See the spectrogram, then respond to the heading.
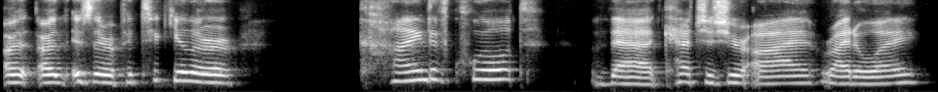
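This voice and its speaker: A woman's voice: medium pitch, fairly even intonation, slow pace, warm tone, clear, resonant tone. A woman hosting a conversational podcast interview, asking thoughtful, meandering questions.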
